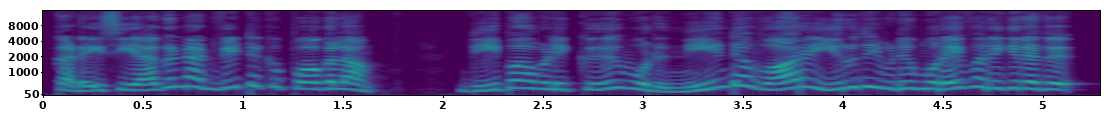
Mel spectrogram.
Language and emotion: Tamil, happy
